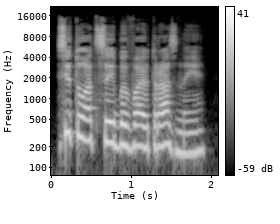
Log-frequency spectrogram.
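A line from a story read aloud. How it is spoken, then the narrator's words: Stern reply. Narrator (Russian): строго ответил Еминаэль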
